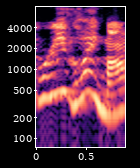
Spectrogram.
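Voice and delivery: lightly voiced daughter calling after mom; concerned daughter. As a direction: ask it high, puzzled.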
